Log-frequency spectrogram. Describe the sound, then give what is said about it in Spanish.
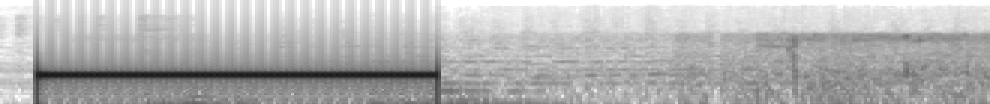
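A steady, loud telephone dial tone holds a single mid pitch for about two seconds as a phone call is being dialed, then cuts off abruptly, leaving a faint line hiss and murmur with a couple of soft clicks. “ahí se está marcando”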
